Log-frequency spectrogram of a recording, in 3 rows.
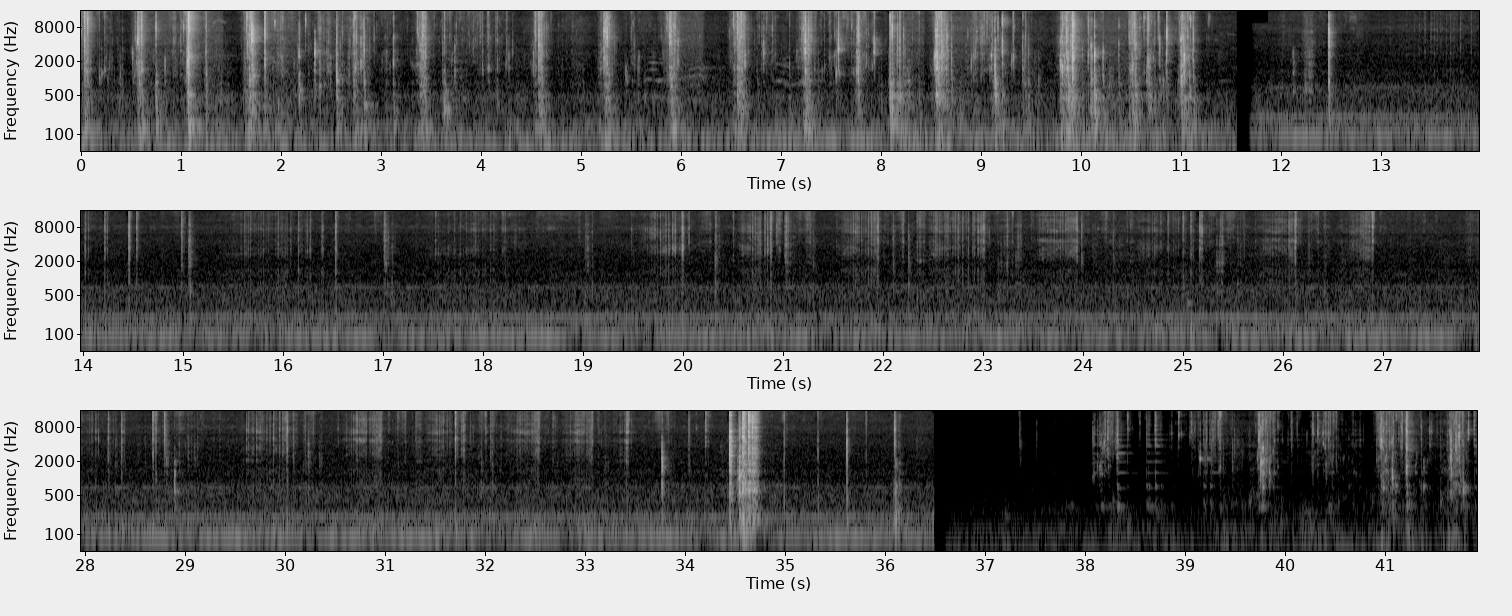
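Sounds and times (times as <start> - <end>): slime sticky clicks and crackles: 0.0 - 11.4.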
